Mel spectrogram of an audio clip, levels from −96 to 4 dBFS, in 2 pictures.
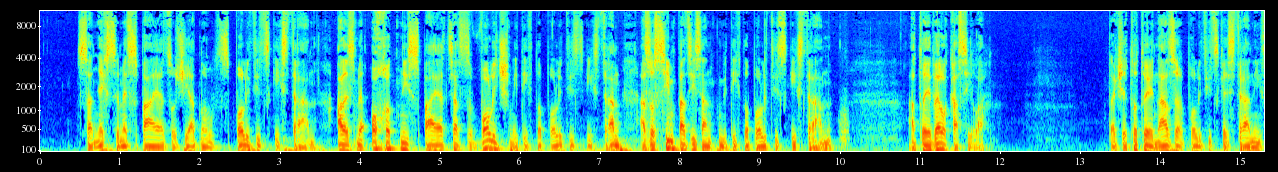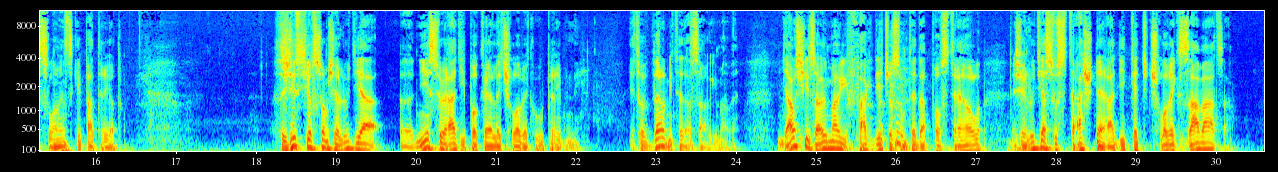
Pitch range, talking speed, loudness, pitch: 80-100 Hz, 135 wpm, -19 LUFS, 85 Hz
